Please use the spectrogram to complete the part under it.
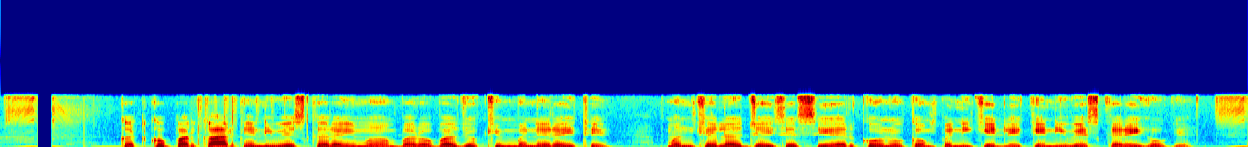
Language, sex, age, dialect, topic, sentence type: Chhattisgarhi, male, 46-50, Eastern, banking, statement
